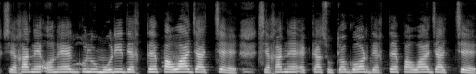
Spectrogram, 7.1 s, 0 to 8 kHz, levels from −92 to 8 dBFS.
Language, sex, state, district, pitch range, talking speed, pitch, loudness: Bengali, female, Assam, Hailakandi, 260-280 Hz, 115 wpm, 270 Hz, -19 LUFS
